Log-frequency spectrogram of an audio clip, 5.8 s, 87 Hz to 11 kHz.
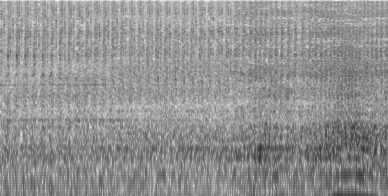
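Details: VAZ 2112 at idle: loose, uneven tapping of about four knocks a second, heard mostly from the manifold side; a knock of unknown origin.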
